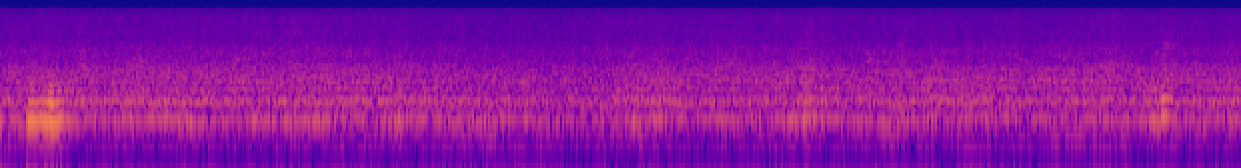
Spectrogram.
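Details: Dense buzzing of many bees, opening with one bee passing loudly near, then an even, steady drone of the group with another brief close flyby near the end.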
